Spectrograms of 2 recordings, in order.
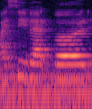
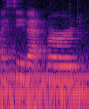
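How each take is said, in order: First: The word bird has a W-like sound, no R. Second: The word bird has a clear R sound. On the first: The speaker calls it wrong. "W sound instead of an R" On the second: The speaker calls it right. "instead of"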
